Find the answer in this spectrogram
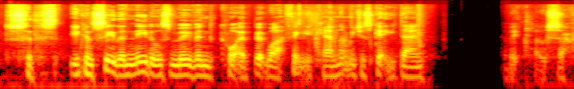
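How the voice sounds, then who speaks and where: A man hosts a live stream about radio gear, chatting casually and laughing at his own mistakes while his voice drifts nearer to and farther from the mic. He speaks a little fast in a mid-range, darkish voice with fairly even intonation, and there's slight hiss or hum.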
